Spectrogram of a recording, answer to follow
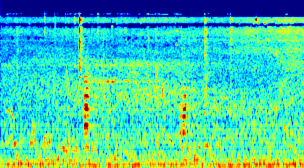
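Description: City street traffic at night: a steady low rumble of passing cars, with faint voices in the background and two short high beeps about two seconds apart.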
